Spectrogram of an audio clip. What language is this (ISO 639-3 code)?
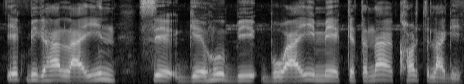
bho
